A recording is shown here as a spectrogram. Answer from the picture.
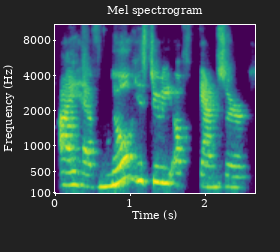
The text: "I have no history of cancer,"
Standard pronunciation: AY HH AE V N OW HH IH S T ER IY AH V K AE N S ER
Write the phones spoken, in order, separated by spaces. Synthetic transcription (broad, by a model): AY HH AE V N OW HH IH S T ER IY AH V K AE N S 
